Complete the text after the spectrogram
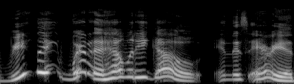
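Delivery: high-pitched incredulous outburst; shocked disbelief. Retold or imitated. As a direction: imitate a friend who can't believe it. Girlfriend's disbelief, retold.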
